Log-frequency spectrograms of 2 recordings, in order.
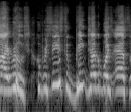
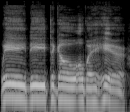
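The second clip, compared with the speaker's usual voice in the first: lower, slow, booming robot leader; slow Optimus Prime; 9 semitones lower, slower than usual. Retold or imitated. Host mocking Optimus Prime's slow promo delivery. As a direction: drag every word out like Optimus. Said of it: "how slow he talks".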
